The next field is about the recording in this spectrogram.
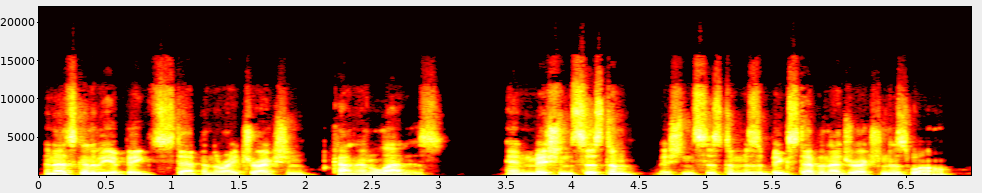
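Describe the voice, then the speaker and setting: Low-pitched male podcast host, informal gamer conversation. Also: fast talker, fairly bright tone, slightly rough. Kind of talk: casual gaming podcast chat.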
